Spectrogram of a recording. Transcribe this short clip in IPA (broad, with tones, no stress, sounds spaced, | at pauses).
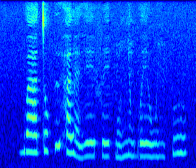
ɡʷ aː˧ t o˧ k ɨ˦ h a˦ l ɛ̃˨ ɣ eː˧ f eː˧ k͡p ũ˨˦ ɲ ɛ̃˦ ɡʷ eː˧ w iː˨ k͡p u˦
